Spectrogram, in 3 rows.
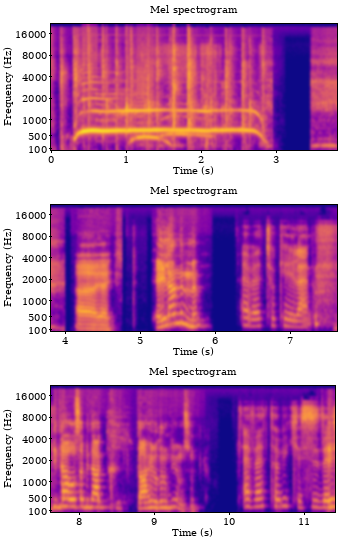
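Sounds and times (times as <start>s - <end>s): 
lively applause: 0.0s - 3.0s
sustained high whistle or cheer: 0.3s - 2.9s
speech: 4.2s - 11.4s.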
